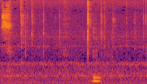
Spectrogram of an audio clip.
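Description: Faint, sparse clicks of hard plastic parts as a Transformers toy figure is handled and its parts are moved during transformation. A brief murmur of voice comes about a second and a half in.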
